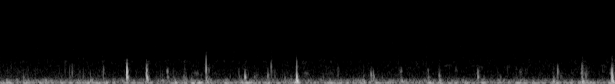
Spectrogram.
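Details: Stomach growling (borborygmi): a low steady rumble with many short gurgles and pops scattered throughout, from gas and fluid moving through the gut.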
